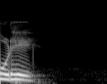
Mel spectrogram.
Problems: echo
